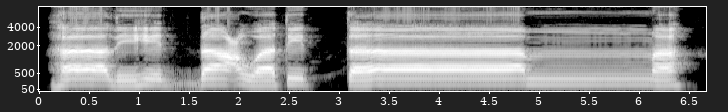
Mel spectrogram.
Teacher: جب یہاں رکیں گے تو گول تا کو ہا سے تبدیل کریں گے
